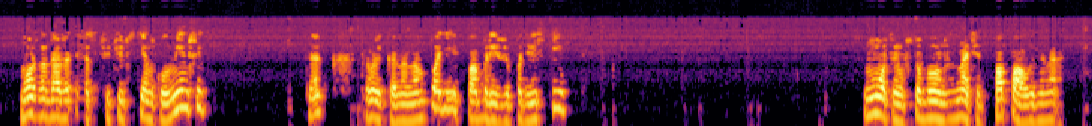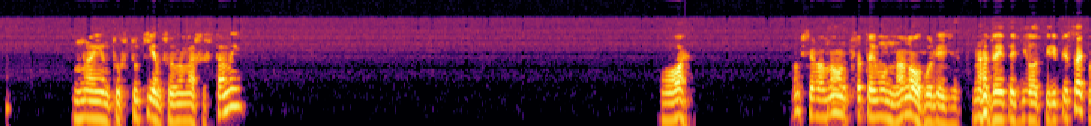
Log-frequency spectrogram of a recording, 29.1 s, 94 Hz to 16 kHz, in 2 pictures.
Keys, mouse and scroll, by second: 1.0 s, 3.1-4.1 drag, 4.8 KP_3, 6.0-7.5 drag, 8.1 KP_3, 9.1 KP_3, 10.1 KP_1, 11.1-12.3 middle drag, 14.8 space, 16.5-17.4 middle drag, 25.9 space, 26.3-27.6 middle drag, 29.0-29.1 middle drag.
